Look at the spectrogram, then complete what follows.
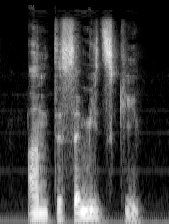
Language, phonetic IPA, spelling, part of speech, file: Polish, [ˌãntɨsɛ̃ˈmʲit͡sʲci], antysemicki, adjective, Pl-antysemicki.ogg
